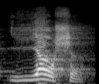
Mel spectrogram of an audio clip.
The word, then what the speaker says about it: Yausha: O verdadeiro nome do Messias está do lado direito da sua tela e a pronúncia dele é Iacha.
